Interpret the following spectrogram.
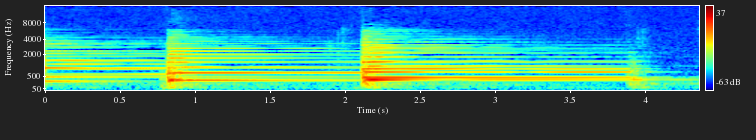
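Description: Upright piano: the right hand plays slow chords, each held and left to ring. New chords are struck about a second in and again about two seconds in, the second of these loudest, and all are released just before the end.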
